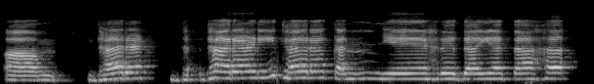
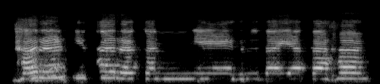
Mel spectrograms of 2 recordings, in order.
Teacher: instead of prolonging that visarga, it is better to keep it short itself.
